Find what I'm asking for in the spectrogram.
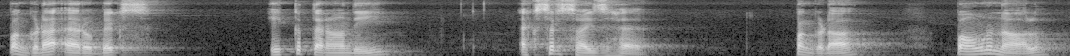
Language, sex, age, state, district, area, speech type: Punjabi, male, 18-30, Punjab, Faridkot, urban, spontaneous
